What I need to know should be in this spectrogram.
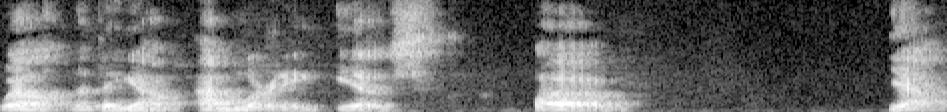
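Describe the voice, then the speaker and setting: Heard with audible room echo, a man with an American accent speaks at a very slow pace. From Texas, near Dallas. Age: 70s. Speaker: ministry leader and author. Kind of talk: podcast interview.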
